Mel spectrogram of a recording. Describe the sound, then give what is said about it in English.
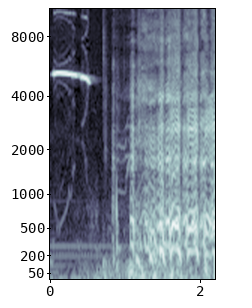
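A single loud, high-pitched electronic beep from a soundboard lasting about half a second, followed by a pause and then a burst of overlapping voices and noisy chatter. “Wait, no, we can make the beep.”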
